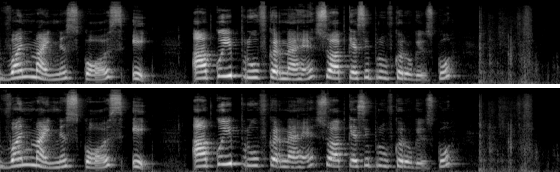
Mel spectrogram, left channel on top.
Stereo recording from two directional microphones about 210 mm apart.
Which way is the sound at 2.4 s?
35° left (ahead or behind).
